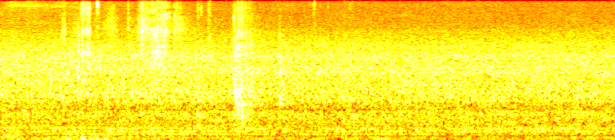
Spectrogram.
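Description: Steady mechanical room hum from a running air-conditioning unit, with a few faint light clicks and knocks in the first half.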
